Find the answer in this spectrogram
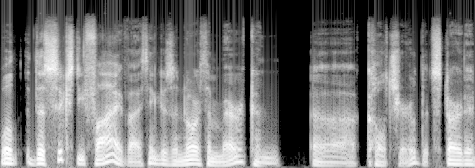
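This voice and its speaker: A man's very deep, low voice with vocal fry and very wide pitch swings, at a moderate pace, in a very clean recording with a silent background and a dry, close sound with no echo. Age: 60s. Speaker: podcast host and retired airline pilot, flight instructor. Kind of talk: casual interview conversation.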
